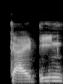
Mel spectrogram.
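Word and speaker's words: chitin: तो इसका आंसर हो जाएगा बी कैटिन का बना होता है। ठीक है? एच यहां पर साइलेंट।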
